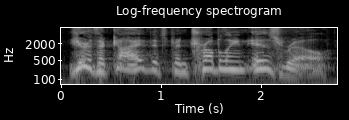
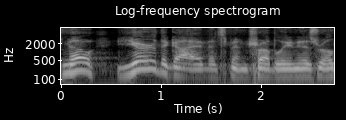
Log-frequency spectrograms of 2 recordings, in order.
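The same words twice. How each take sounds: First: High-pitched accusation as King Ahab; accusing Ahab. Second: Lower-pitched retort, "you're" stressed; Elijah turning blame back. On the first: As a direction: voice a king pointing blame, pitched up. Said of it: "So Ahab comes and says". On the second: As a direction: stress on "you're", then low and firm. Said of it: "And Elijah goes". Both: Retold or imitated.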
